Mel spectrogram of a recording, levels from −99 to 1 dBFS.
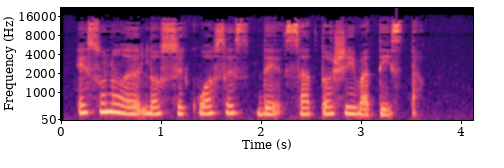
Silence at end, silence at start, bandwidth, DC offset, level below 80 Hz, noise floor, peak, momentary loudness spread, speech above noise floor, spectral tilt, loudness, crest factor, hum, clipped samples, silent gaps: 0.55 s; 0.15 s; 16 kHz; under 0.1%; -56 dBFS; -54 dBFS; 0 dBFS; 6 LU; 40 dB; -3 dB/octave; -15 LUFS; 16 dB; none; under 0.1%; none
